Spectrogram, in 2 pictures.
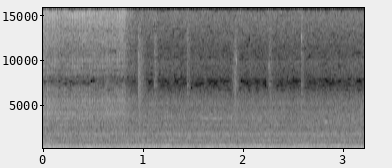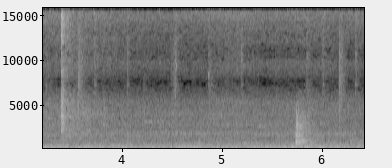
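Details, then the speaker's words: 80,000 BTU garage heater after fan bracing and tightening to stop shaking and vent noise: steady even low rumble with no rattle, only a brief jerk at start; fan now runs quietly. "yeah sounds like it is working apart from that jerking noise in the beginning seems like it's working quietly nice a table fan"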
